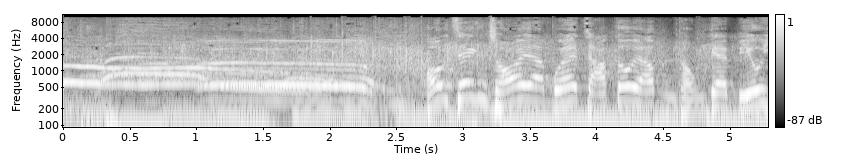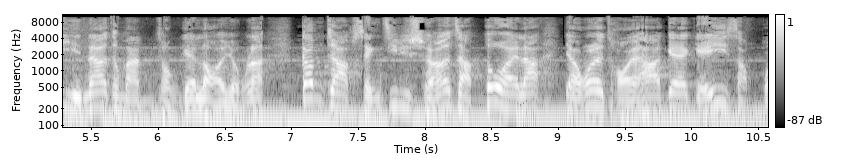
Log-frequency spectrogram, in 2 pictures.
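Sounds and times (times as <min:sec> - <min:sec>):
students in the audience cheering and whooping: 0:00.0 - 0:02.7
speech: 0:02.8 - 0:10.5.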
